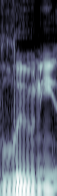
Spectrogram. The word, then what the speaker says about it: Looney: Is it Looney? Am I saying that properly? – It's Looney is how you say Looney.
